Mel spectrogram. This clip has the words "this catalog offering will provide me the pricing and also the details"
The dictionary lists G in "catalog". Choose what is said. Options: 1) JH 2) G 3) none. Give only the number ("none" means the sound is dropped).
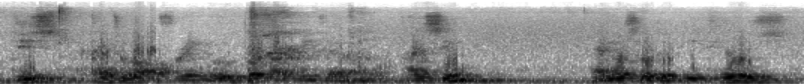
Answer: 3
